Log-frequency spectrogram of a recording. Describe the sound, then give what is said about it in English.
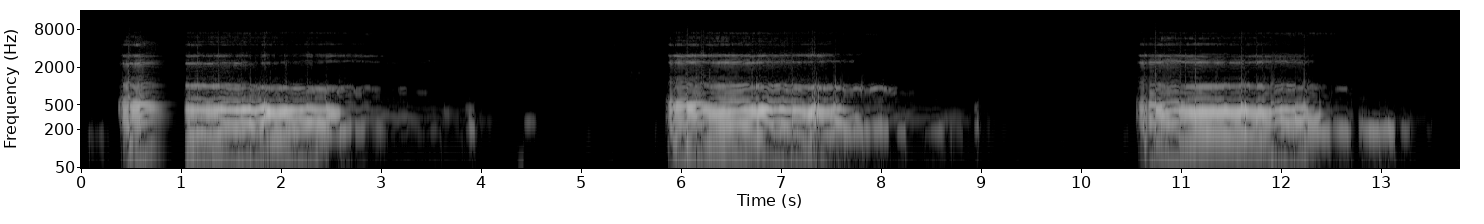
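Three long, low, resonant Om chants, the primordial sound, each voice held steady for a couple of seconds and separated by silence. “they can always chant pranava. Pranava meaning the primordial sound. That is Om.”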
